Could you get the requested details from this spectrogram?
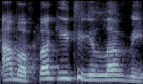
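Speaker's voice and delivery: ordinary delivery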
